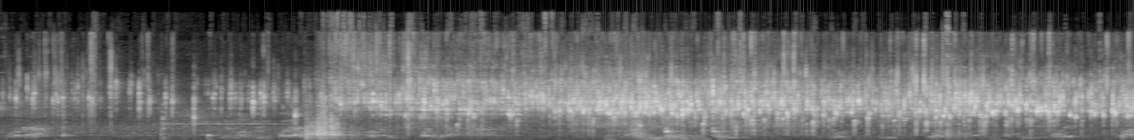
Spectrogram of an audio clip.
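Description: Oil and ghee sizzle in a hot pan, a steady bright frying hiss that rises sharply a few seconds in and keeps going, with stirring and clinks of utensils while people talk nearby.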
